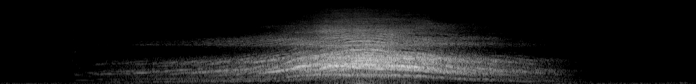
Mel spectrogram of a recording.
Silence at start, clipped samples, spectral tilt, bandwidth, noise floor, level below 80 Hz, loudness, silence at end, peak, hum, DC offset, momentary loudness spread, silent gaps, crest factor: 2 s; under 0.1%; -1 dB/octave; 15.5 kHz; -69 dBFS; -62 dBFS; -18 LUFS; 1.85 s; -4 dBFS; none; under 0.1%; 25 LU; none; 20 dB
